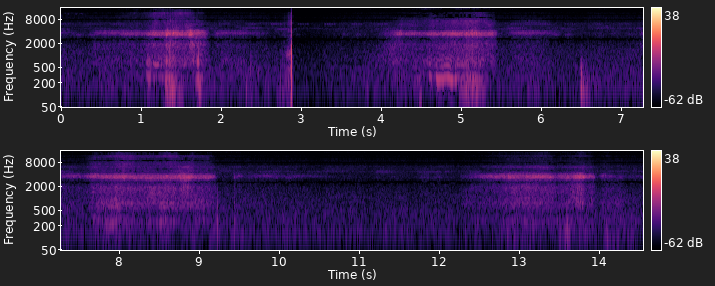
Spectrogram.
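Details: Olde English Bulldogge asleep and dreaming after a long day: loud, breathy snores arriving roughly every three to four seconds, each a rasping broadband rush with a brief click between.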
